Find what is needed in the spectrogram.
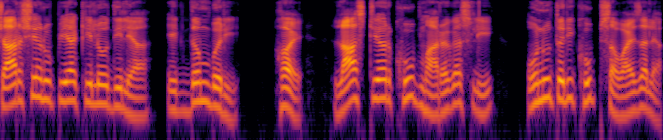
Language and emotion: Goan Konkani, neutral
